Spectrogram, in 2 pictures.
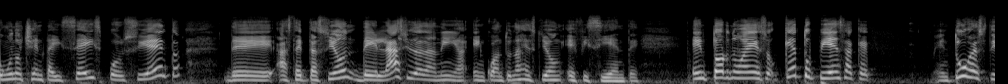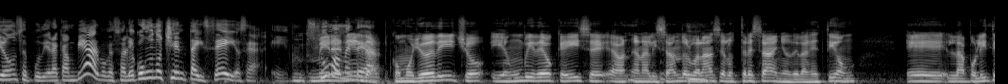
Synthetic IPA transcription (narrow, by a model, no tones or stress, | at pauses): oŋuno̞t͡ʃe̞nt̪ajse̞jspo̞ɾsje̞nt̪o̞ | d̪e̞ase̞p̚t̪asjo̞nd̪e̞lasjuðaðaniaʔeŋkwant̪ounaxe̞st̪jo̞ŋe̞fisje̞nt̪e̞ | ent̪o̞ɾnoae̞so̞ke̞t̪upje̞nsaske̞ | ent̪uxe̞st̪jo̞nse̞puðje̞ɾakambjaɾpo̞ɾkesaljo̞ko̞ŋuno̞t͡ʃe̞nt̪ajsejsose̞a̰emiɾmẽid̪a̰ko̞mo̞ʝo̞e̞ðit͡ʃo̞ieŋumbiðe̞oke̞ise̞analisand̪oelβalanseelost̪ɾe̞saɲozðe̞laxe̞st̪jo̞ŋ | elap̬o̞lit̪i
